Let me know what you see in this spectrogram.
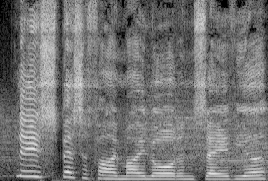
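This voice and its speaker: Over clear background noise, a man puts on a character voice, pitched high and delivered at a very slow pace. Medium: read story.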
